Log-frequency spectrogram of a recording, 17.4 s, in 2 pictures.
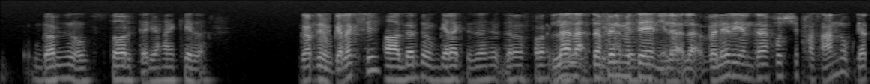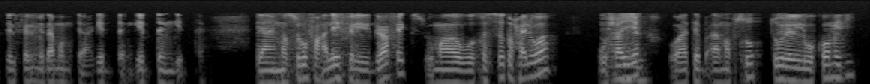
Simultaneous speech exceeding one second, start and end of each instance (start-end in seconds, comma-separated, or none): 5.5-6.9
